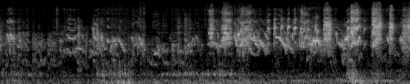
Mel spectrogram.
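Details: Budgerigar colony with a breeding pair in a busy chorus of high twittering and squeaky chirps, quieter at first and then swelling into louder, denser chatter in the second half.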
